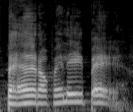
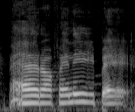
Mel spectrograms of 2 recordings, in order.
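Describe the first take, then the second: First: Slow, high, stretched "Pedro Felipe" called from afar; angry mom call. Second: Long, drawn-out call of "Pedro Felipe", higher, from another room; mom calling out. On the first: Mother summons her son by both names when angry, slow and high. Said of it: "estoy en-, brava". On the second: Mother shouts her son's full name across the house, drawn out. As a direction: stretch "Pedro Felipe" like an angry mother summoning her son. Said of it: "desde allá me grita". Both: Retold or imitated.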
